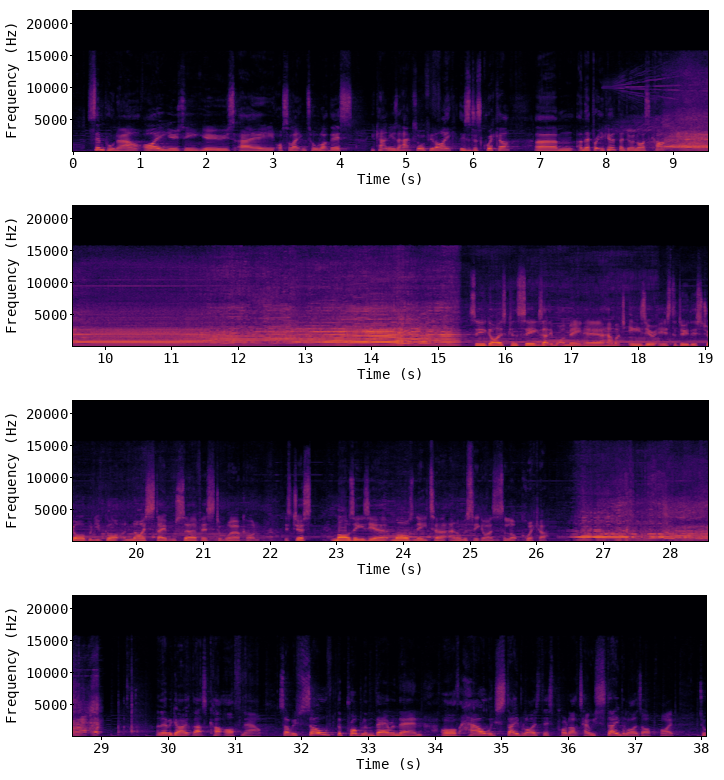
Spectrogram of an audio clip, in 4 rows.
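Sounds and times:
multi-tool cutting plastic pipe: 0:08.1 - 0:29.6.

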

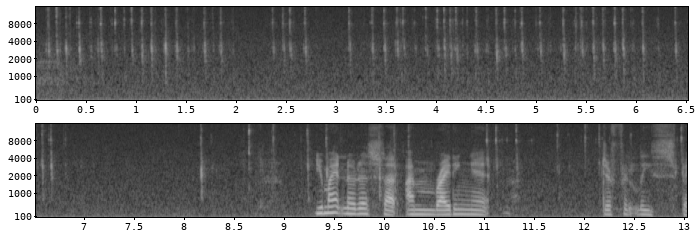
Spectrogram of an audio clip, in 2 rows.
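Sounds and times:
faint low hum: 0:00.0 - 0:13.0
computer keyboard typing: 0:00.1 - 0:06.8, 0:08.2 - 0:12.3.

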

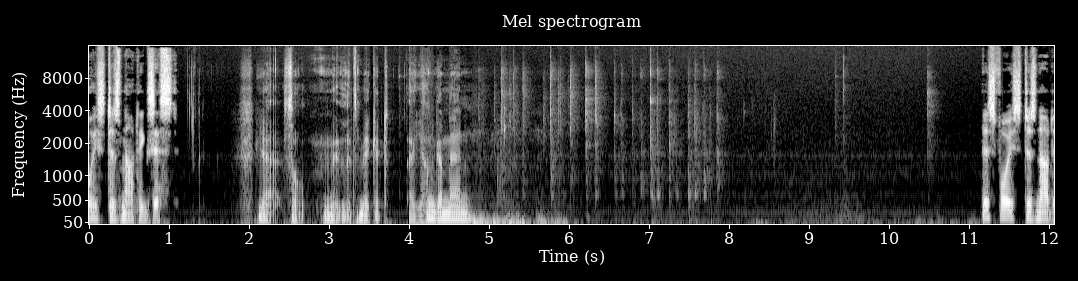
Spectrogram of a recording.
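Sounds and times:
computer keyboard typing: 0:05.1 - 0:08.0.

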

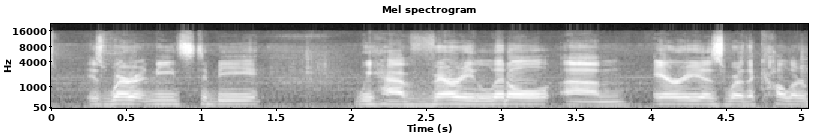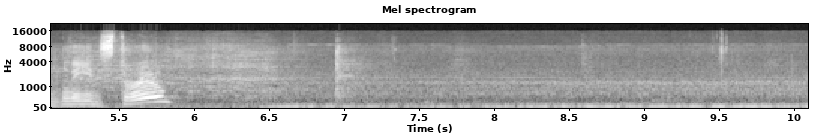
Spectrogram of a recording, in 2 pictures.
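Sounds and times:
gas burners roaring: 0:00.0 - 0:10.0
ventilation: 0:00.0 - 0:10.0.

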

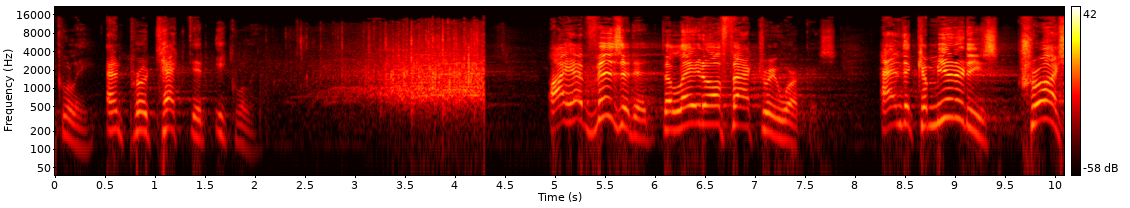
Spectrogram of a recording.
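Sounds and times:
crowd applauding: 0:02.3 - 0:04.3.

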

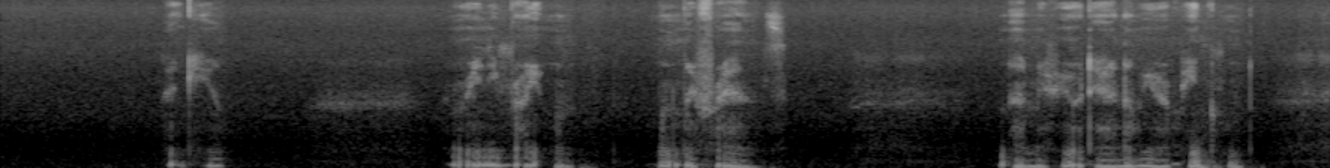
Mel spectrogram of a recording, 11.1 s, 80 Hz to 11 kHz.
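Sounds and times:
person whispering: 0:01.4 - 0:01.9, 0:03.7 - 0:06.6, 0:08.4 - 0:10.5.

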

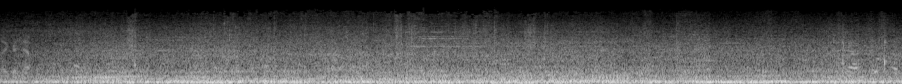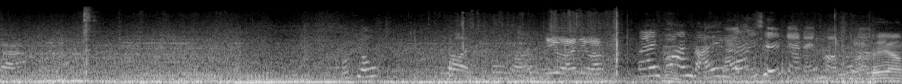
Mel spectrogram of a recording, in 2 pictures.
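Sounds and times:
people chattering: 0:00.0 - 0:18.0
street traffic engines: 0:00.0 - 0:18.0.

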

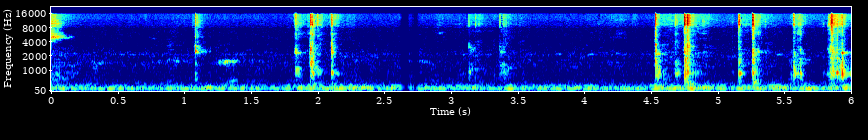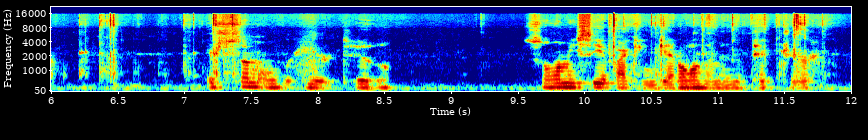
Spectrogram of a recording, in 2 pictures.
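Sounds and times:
plastic helmets clicking together: 0:04.6 - 0:07.3.

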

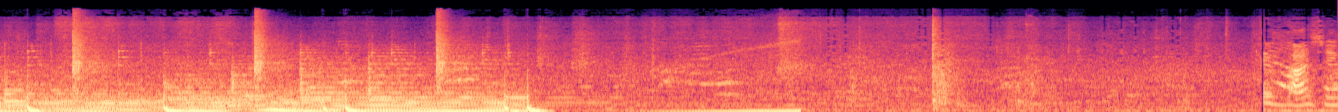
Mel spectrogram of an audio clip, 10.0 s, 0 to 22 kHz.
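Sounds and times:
faint indistinct voices: 0:02.4 - 0:10.0.

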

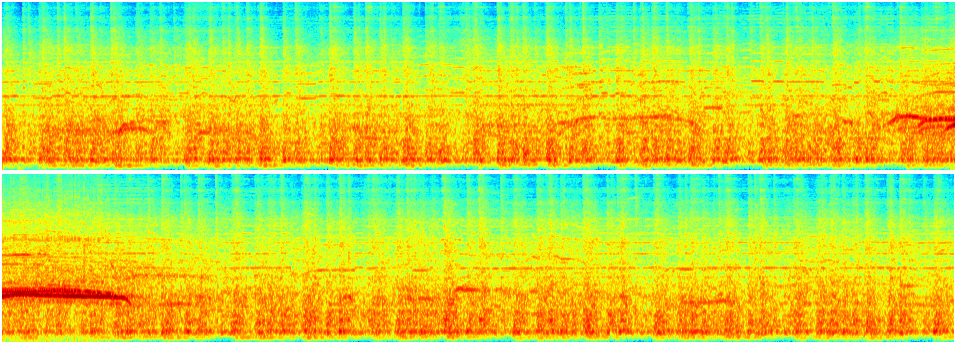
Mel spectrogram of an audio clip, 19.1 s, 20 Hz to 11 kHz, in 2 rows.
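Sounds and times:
crowd cheering and shouting: 0:00.0 - 0:19.0
music: 0:00.0 - 0:19.0.

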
